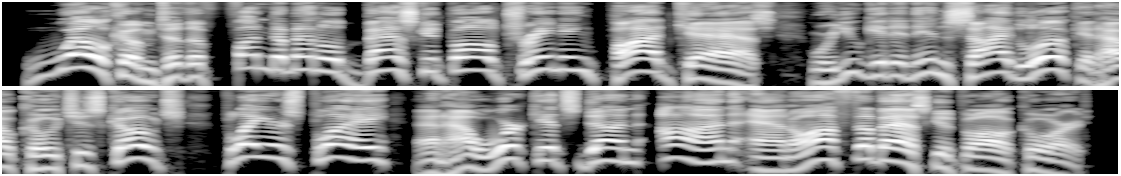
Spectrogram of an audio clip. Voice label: Podcast Intro Basketball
